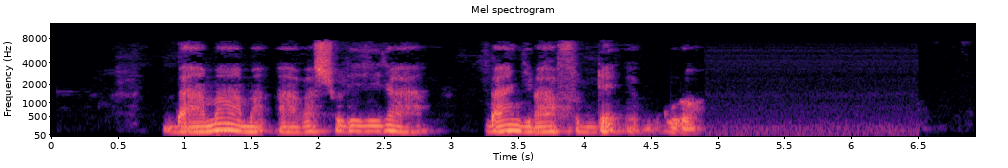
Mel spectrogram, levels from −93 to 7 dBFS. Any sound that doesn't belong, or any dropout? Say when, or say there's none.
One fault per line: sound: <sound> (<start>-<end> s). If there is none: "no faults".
no faults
